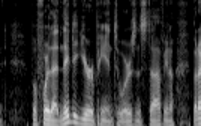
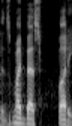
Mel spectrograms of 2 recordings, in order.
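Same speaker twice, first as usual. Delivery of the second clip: ordinary talk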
